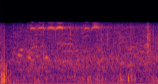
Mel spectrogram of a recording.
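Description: A hockey stick hits the ball once with a sharp click, then a thin, high, wavering squeal lasts about a second over children's voices.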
